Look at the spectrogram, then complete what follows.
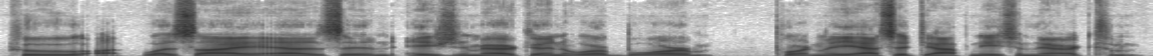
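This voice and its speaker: Man, seventies, low-pitched, unhurried interview talk with fillers, dry close sound. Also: fairly even intonation, darkish tone, clean tone, no room sound. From California. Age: 70s. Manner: thoughtful, hesitant with frequent fillers. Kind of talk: reflective interview.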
